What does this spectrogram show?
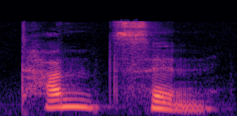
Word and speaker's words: tanzen: sonido que simbolizamos con la letra Z como en tanzen tanzen o Art a pesar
